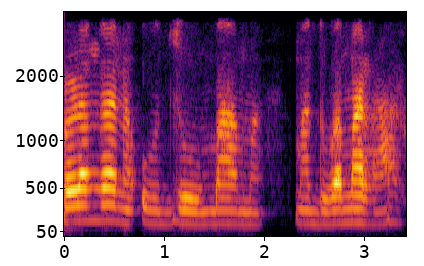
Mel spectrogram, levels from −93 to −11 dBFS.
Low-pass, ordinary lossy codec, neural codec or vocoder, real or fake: 3.6 kHz; none; none; real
